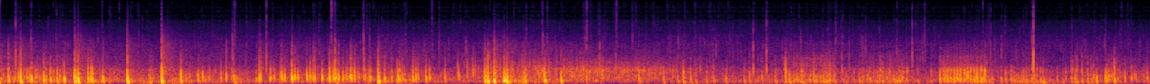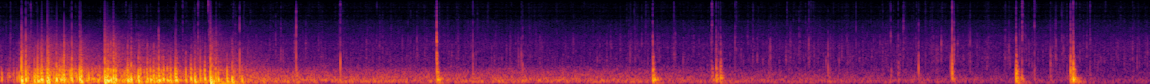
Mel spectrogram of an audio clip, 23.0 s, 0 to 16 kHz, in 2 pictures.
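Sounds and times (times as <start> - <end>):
fireworks booming and crackling: 0.0 - 22.4.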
